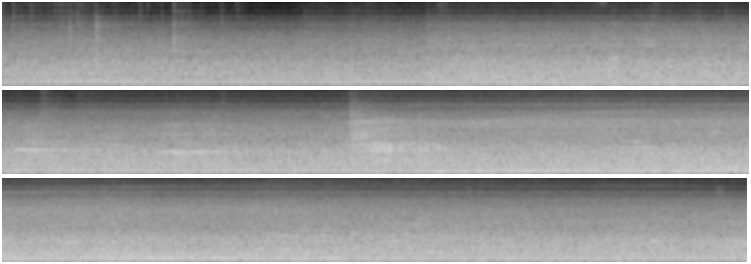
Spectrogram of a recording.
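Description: Diesel engines of amphibious assault vehicles rumble, echoing in a large steel hall.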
